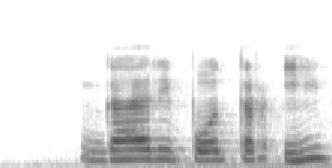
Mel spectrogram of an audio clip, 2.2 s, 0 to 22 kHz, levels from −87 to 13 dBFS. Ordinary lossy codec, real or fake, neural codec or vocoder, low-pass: Opus, 24 kbps; real; none; 7.2 kHz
